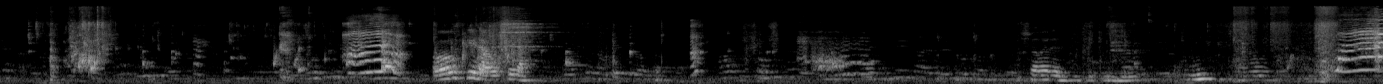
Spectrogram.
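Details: Newborn after a normal delivery, crying while being bathed in hospital: bursts of high-pitched crying between pauses, with water splashing in the background; a vigorous normal newborn cry.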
